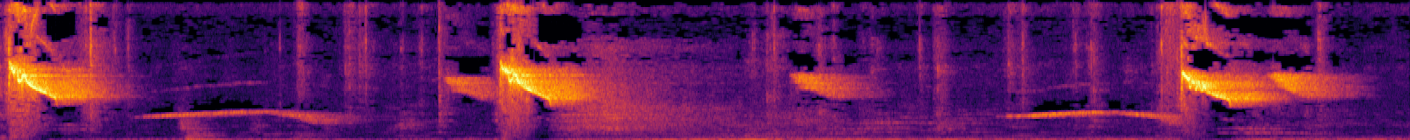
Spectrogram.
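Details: Female Mountain White-eye calling so that lazy males and wild-caught birds answer quickly: three sharp descending high chirps spaced a few seconds apart, with thin arching whistles and short high notes between them, over a steady low hum.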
